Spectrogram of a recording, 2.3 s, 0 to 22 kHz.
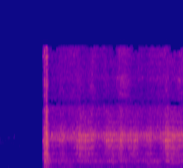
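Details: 1957 Chevrolet 210 being started for the first time since 1991, with carb cleaner sprayed into the carburetor. The starter spins the engine with a fast, even churn, but it cranks without firing. Cranks but no start.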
